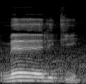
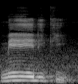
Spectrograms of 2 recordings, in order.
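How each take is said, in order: No difference in how they are said.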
